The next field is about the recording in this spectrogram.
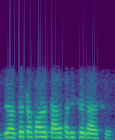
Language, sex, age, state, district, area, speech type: Bengali, female, 45-60, West Bengal, Hooghly, rural, conversation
